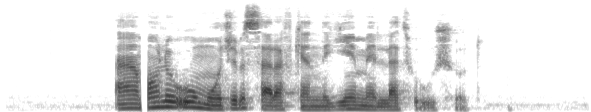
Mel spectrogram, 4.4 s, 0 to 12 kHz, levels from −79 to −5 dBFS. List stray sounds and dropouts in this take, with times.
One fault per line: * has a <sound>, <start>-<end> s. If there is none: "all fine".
* has a dropout, 1.0-1.1 s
